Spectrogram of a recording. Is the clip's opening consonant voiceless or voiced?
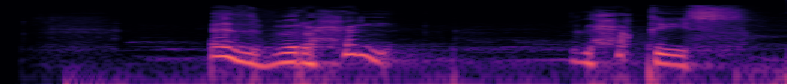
voiced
